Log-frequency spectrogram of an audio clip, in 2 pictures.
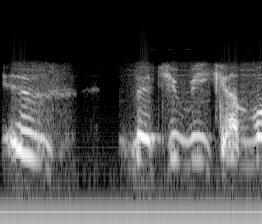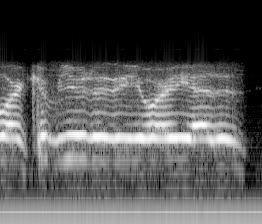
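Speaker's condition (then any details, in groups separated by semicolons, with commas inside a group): Parkinson's disease, mild; reduced neurotransmitters, possibly genetic and akron ohio tire factory water pollution; muscle stiffness, relieved by cannabis; slight difficulty in speaking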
